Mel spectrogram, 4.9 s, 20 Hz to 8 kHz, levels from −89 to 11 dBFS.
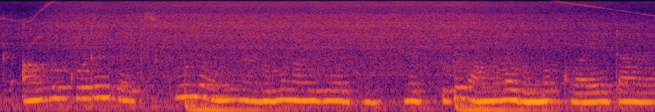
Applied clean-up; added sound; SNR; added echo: none; Drill + Bass drum; 10 dB; none.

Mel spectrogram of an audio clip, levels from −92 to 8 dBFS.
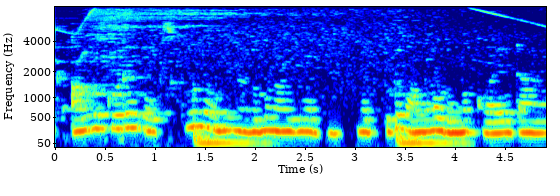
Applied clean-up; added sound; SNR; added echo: classical method Wiener filter.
